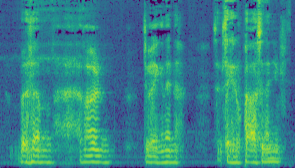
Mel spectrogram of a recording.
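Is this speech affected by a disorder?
Yes: Parkinson's; long-standing, diagnosed about 5 years after restaurant opened, pioneering surgery with two brain wires and implanted battery; affects speech, rare audio interview.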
